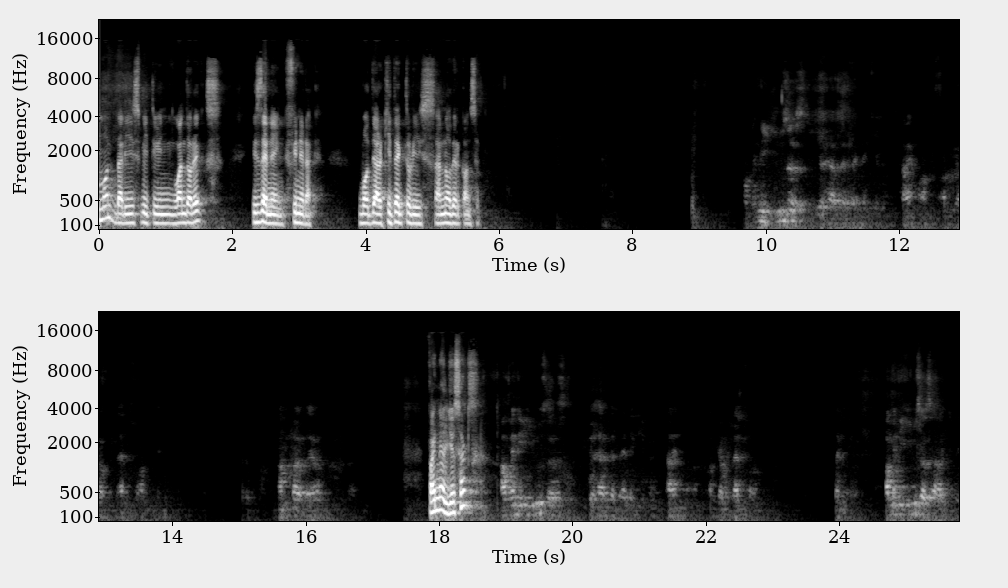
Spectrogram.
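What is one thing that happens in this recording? A man speaks through a microphone in a large room, with long pauses.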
